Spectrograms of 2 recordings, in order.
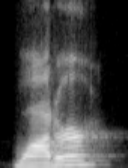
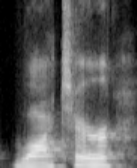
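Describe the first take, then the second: First: The middle consonant sounds like a quick D. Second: The middle consonant is a clear T. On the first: "we're going to hear the D sound" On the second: "if you say these words with a T"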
